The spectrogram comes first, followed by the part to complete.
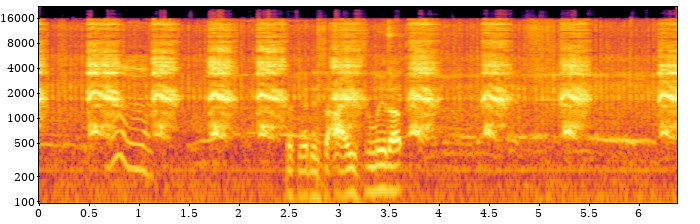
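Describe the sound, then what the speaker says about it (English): Animatronic Halloween skeleton crow decoration in a Home Depot store lets out a string of repeated electronic caws in a regular rhythm, with people talking over it. "There's a skeleton crow right here."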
